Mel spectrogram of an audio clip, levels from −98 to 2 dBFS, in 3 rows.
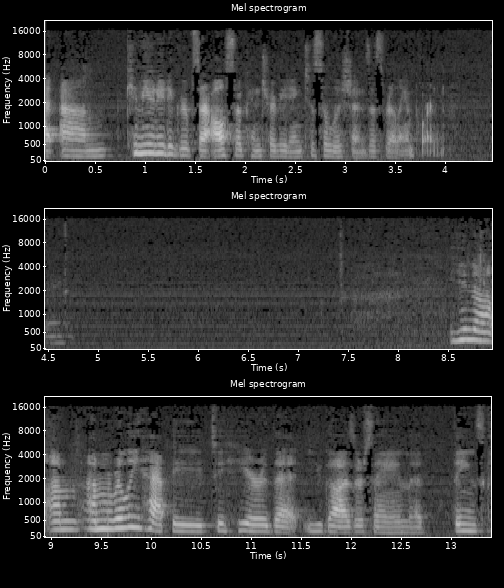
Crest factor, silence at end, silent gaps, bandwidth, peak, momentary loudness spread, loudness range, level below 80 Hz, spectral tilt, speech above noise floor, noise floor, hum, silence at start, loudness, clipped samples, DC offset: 24 dB; 0 s; none; 16.5 kHz; -8 dBFS; 25 LU; 14 LU; -70 dBFS; -4 dB/octave; 27 dB; -58 dBFS; none; 0 s; -31 LUFS; under 0.1%; under 0.1%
